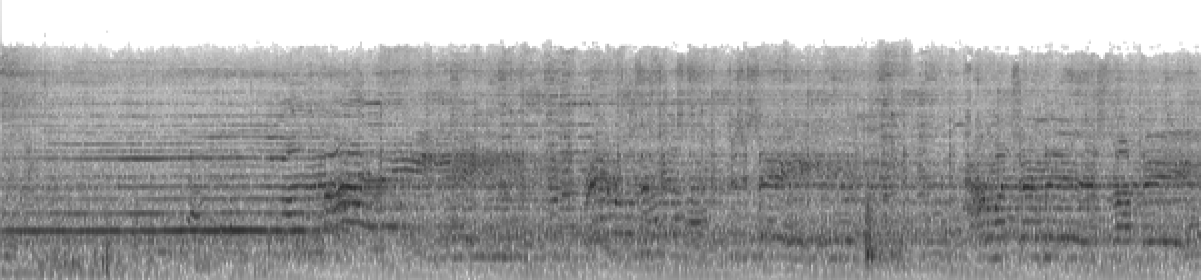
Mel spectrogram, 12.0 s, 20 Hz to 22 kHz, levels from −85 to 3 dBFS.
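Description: A garbled flutter, at 2.19 to 2.31 s and 7.28 to 7.45 s, is frames out of order: swapped blocks of about 52 and 78 ms playing in exchanged order.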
